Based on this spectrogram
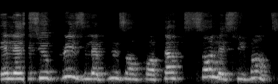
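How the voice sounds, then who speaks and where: A woman speaks at a high pitch and a fairly slow pace, with ordinary pitch variation. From Gabon. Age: 60s. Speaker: retired civil servant and network marketer. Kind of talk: presentation to online audience. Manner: formal.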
